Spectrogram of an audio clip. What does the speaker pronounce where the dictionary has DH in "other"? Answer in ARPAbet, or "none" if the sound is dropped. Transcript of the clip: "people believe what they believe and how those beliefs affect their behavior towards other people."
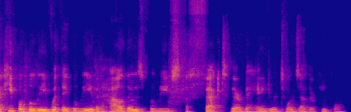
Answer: DH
